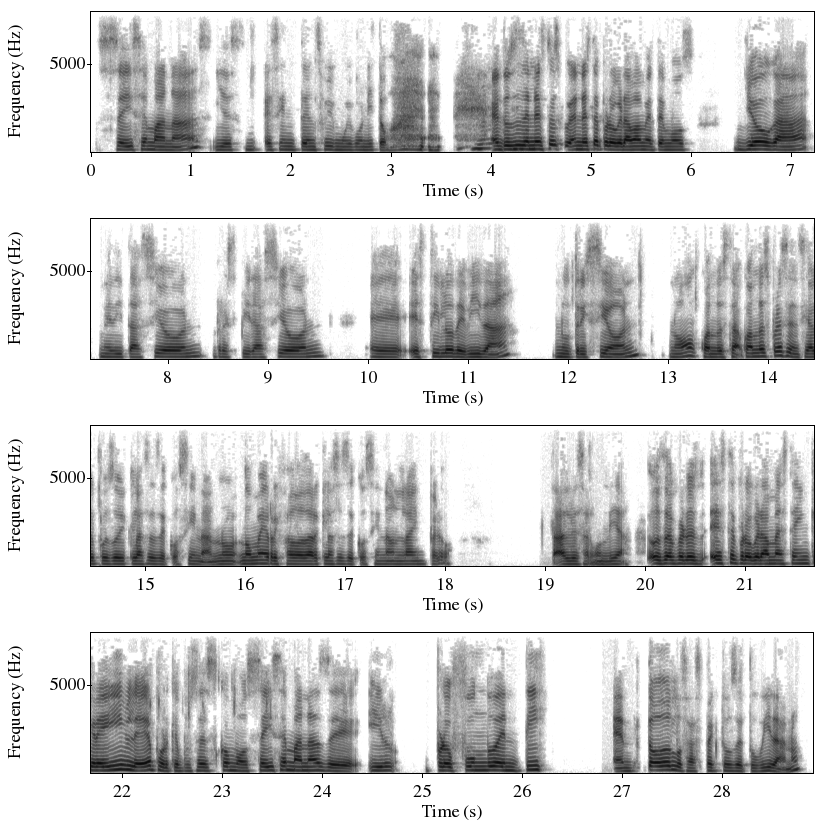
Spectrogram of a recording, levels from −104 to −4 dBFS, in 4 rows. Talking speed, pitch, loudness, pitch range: 160 wpm, 185 Hz, -20 LUFS, 170-200 Hz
